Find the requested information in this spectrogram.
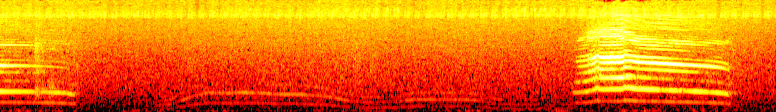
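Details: Cats intimidating each other in a fight: a short yowl, then a low, quiet wavering moan, followed by a loud, strained, harmonic-rich howl that holds for over a second before fading.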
